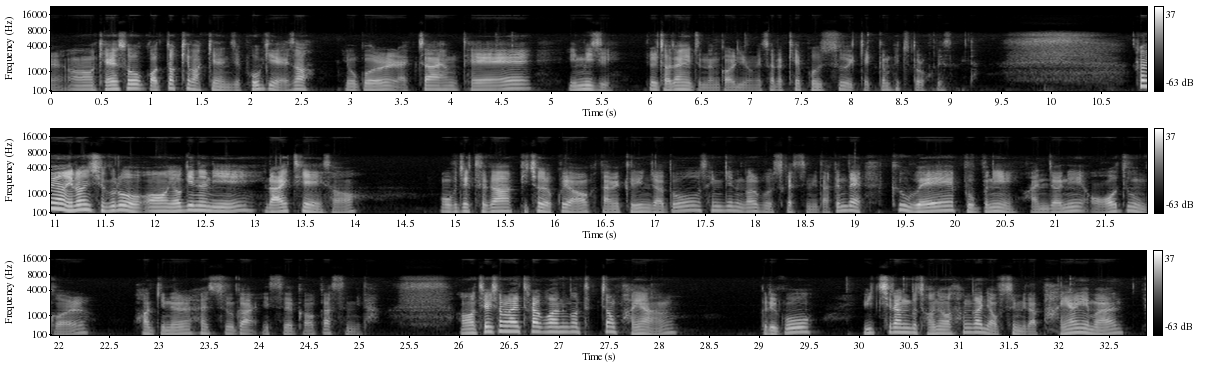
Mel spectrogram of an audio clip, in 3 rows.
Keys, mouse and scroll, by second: 4.3 click, 6.8-8.1 drag, 29.8 click, 31.9 click.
